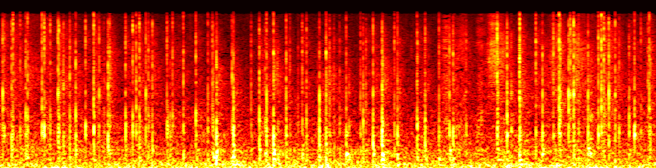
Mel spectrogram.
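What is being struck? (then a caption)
Plastic yogurt tub. Long acrylic nails tap rapidly on the sides of a medium, hollow, cylindrical Kokos Natur plastic yogurt tub with a lid, standing on a table. The result is a dense, steady stream of quick, dry clicks with a bright top and a low hollow body, each tap dying away almost at once.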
